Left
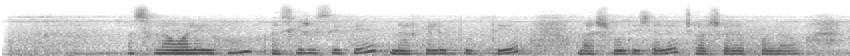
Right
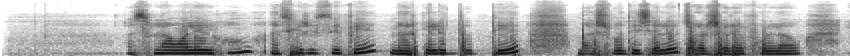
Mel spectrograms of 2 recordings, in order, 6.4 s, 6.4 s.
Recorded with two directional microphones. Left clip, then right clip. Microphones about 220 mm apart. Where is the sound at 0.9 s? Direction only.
40° right (ahead or behind).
